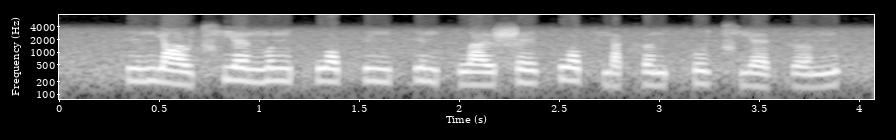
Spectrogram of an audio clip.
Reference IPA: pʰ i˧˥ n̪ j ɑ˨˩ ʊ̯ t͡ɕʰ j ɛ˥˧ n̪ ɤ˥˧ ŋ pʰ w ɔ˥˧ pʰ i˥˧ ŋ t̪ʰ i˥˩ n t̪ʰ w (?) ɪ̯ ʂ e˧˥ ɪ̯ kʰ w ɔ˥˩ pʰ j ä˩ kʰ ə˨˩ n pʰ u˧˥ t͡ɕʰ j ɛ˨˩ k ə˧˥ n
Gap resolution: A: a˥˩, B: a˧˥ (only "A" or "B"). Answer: B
